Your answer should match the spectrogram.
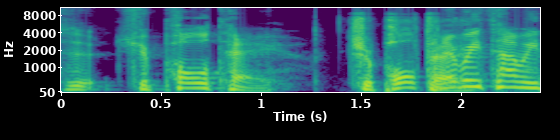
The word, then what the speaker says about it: Chipotle: Yeah, he pronounces it Chipotle.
